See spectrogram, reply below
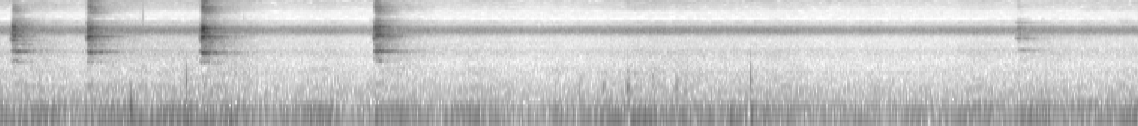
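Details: Mooncake, a male pet guineafowl in Australia, panics after being shut out of the bathroom while his owner showers: harsh, scratchy bursts, several in the first three seconds and one near the end, over a high whine and low rumble.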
